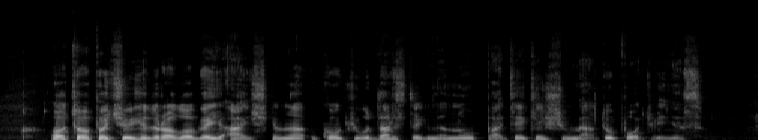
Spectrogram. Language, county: Lithuanian, Marijampolė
